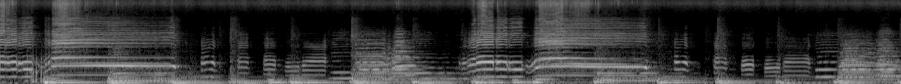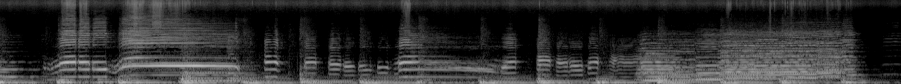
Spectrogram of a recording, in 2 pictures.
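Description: A plunger-muted trumpet growls and wah-wahs through a bluesy phrase, its raspy, bleating tone bending and swelling over a steady band accompaniment with walking bass and rhythmic chords.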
